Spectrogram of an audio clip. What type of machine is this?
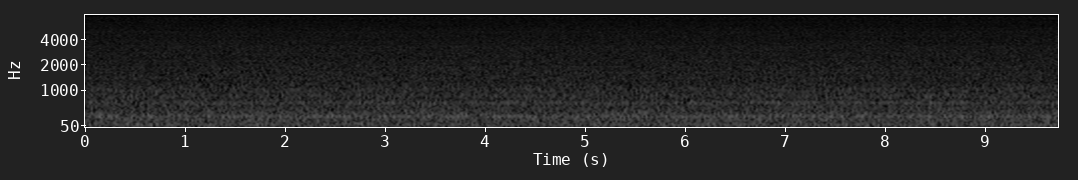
fan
